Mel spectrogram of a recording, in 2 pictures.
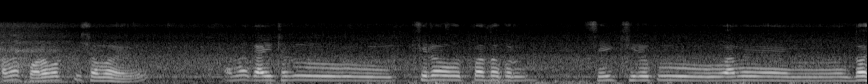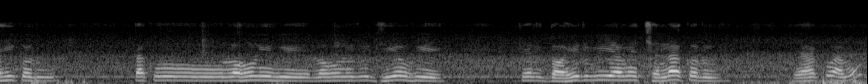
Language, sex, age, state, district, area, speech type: Odia, male, 30-45, Odisha, Jagatsinghpur, urban, spontaneous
